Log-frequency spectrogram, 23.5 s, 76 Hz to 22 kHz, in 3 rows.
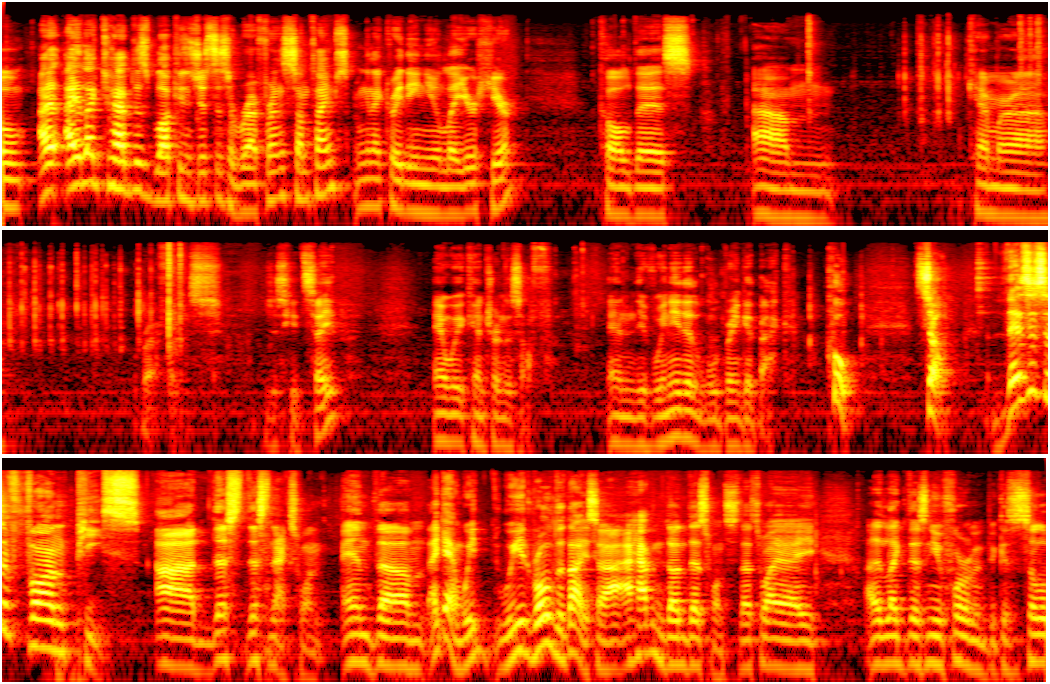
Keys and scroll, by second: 5.8-8.9 typing.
